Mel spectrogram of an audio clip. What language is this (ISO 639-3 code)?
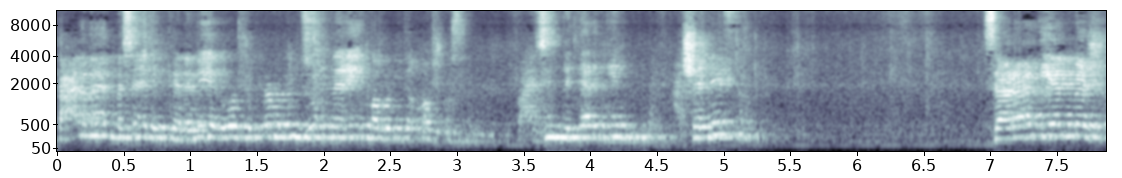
ara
